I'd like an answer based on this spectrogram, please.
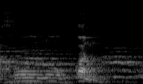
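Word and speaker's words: خُلُقًا: khalqon apane kedadiane wa khuluqon lan budi pekertine. Dua lafadz tulisannya sama, bacanya beda, artinya pun juga beda. Khalqon wa khuluqon. Mab'utsun kang den utus fi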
